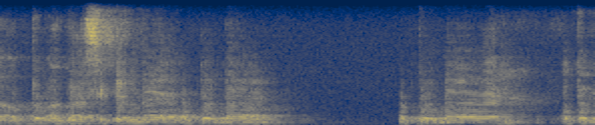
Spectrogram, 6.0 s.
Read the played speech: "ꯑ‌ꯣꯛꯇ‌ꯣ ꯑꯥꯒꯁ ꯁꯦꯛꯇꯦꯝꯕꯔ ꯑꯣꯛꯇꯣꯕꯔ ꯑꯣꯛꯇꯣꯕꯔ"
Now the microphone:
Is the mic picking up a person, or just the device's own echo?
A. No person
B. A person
A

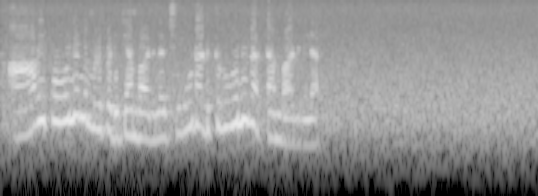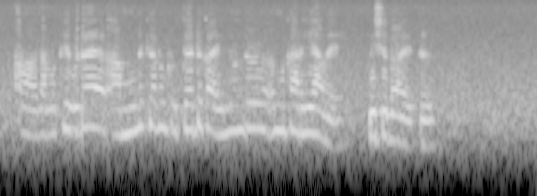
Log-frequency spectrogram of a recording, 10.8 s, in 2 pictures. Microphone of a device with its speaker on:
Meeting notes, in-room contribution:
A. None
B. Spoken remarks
A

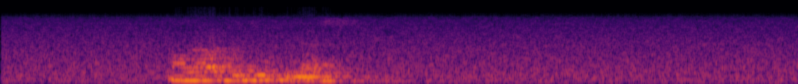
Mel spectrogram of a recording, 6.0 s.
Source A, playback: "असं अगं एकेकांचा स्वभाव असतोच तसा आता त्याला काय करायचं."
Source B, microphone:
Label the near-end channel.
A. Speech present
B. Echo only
A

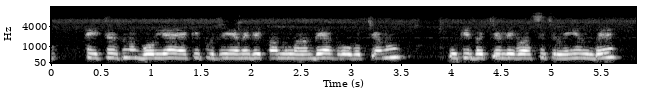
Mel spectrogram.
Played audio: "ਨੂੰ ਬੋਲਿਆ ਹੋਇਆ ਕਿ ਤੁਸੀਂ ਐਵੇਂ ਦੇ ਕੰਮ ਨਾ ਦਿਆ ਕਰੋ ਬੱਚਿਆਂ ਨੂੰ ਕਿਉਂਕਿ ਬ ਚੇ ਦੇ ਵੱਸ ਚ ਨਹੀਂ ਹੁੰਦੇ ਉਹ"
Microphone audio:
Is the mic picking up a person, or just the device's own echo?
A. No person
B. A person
A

